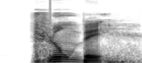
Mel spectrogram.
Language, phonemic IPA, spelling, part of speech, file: French, /plɔ̃.be/, plomber, verb, LL-Q150 (fra)-plomber.wav
- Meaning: 1. to fill with lead, to weigh down with lead 2. to become a burden, to weigh down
